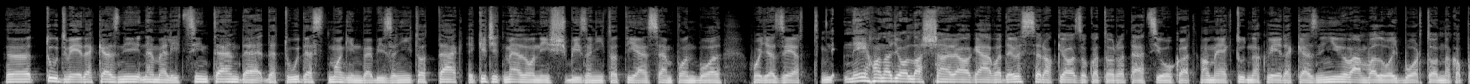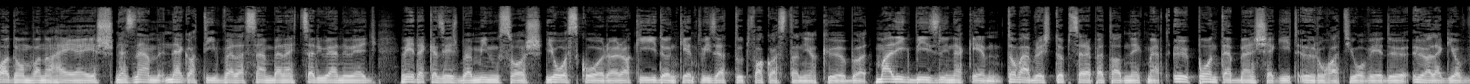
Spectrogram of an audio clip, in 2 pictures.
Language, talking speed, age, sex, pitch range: Hungarian, 165 wpm, 20-39, male, 95-110 Hz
